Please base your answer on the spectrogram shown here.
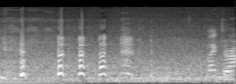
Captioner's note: woman laughs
